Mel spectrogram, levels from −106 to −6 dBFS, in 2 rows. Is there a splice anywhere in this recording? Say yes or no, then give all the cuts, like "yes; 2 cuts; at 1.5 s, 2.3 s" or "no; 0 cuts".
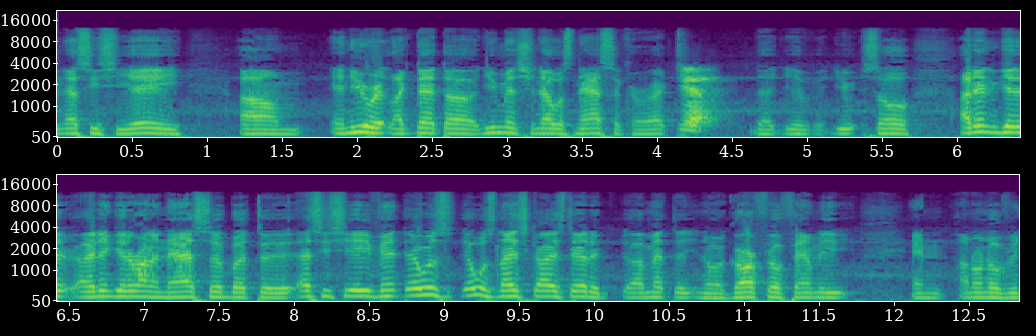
no; 0 cuts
